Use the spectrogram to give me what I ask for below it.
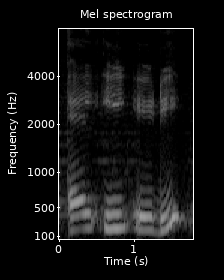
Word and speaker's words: lead: both are similar spelling L e a D or D parent between these two words the first meaning is as naming world lead pronounced like bread is metallic element Pella Jew lead hemara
